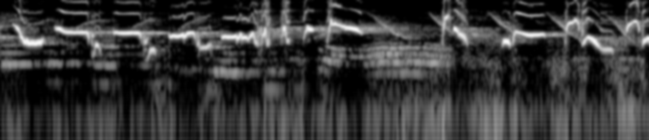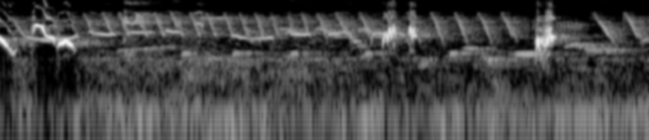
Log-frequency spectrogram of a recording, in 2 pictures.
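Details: White-rumped shama song intended to provoke replies from other birds, with rapid loud whistles and chips at first, fading into a buzzy rattling trill and scattered sharp notes.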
